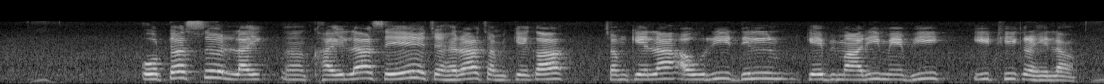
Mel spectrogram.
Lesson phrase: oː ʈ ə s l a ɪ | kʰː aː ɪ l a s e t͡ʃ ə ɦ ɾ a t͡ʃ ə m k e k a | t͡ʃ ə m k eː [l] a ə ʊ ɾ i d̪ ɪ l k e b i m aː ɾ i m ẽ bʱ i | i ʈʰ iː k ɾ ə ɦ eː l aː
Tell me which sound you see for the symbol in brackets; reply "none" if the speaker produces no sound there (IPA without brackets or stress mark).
l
